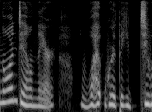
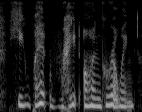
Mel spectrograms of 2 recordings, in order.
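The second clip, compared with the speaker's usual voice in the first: plain reading voice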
